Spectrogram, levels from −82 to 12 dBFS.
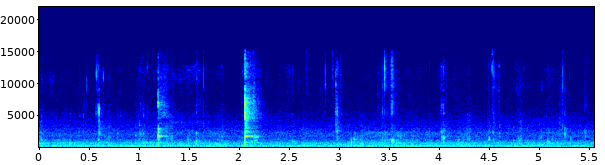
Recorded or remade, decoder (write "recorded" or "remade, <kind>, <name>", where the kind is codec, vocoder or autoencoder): recorded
